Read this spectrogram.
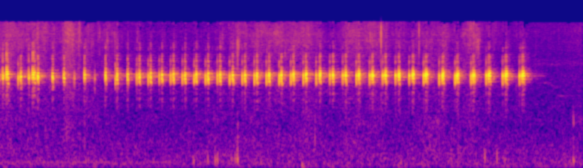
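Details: A culvert full of frogs at night beside a ditch; one bright, evenly pulsed trill of high chirps, about eight per second, runs for over five seconds, then stops abruptly into quiet.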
